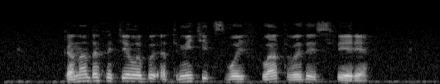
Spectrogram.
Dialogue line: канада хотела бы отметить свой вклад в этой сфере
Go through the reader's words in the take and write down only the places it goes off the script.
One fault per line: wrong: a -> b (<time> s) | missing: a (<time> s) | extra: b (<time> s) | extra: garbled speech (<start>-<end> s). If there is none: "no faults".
no faults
